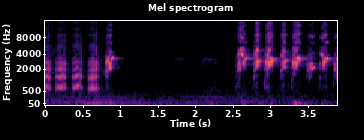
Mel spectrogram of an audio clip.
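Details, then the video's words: Male Javan myna calling young companions: bursts of rasping, buzzy chatter notes in quick succession, a pause of over a second of near silence, then another rapid series of harsh squawking notes. "Kicauan Jalak Kebo Jantan Memanggil Kawan Jalak Kebo Muda"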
